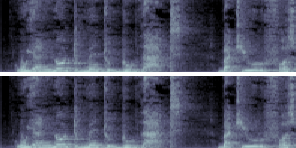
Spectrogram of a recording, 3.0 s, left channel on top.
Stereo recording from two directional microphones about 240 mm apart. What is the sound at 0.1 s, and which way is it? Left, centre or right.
A man's voice, centre.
